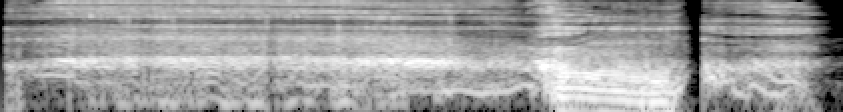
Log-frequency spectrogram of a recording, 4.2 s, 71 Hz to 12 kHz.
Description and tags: Monster growl 12
A monster/zombie sound, yay! I guess my neighbors are concerned about a zombie invasion now (I recorded my monster sounds in my closet).
Recorded with a RØDE NT-2A.
Apocalypse, Creature, Dead, Growl, Horror, Invasion, Monster, Monsters, Scary, Scream, Zombie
